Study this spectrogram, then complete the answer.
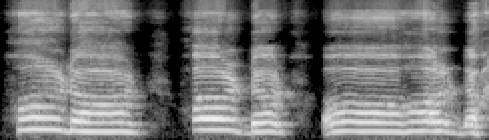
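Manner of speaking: squeaky high playful hold on, drawn out; high mock hold on. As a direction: pitch way up and tease them to wait.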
